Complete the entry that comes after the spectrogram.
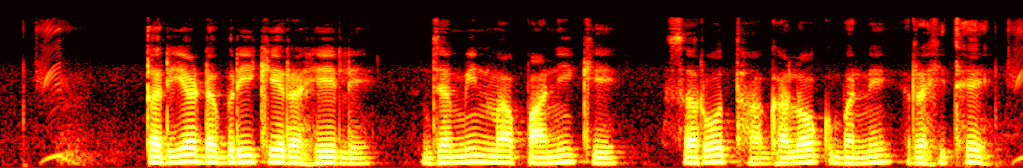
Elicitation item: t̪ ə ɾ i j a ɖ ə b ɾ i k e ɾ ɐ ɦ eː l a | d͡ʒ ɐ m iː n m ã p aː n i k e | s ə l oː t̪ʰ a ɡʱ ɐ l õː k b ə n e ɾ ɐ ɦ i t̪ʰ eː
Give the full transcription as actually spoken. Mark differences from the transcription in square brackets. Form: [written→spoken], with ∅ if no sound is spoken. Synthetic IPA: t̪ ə ɾ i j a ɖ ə b ɾ i k e ɾ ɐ ɦ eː l [a→e] | d͡ʒ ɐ m iː n m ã p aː n i k e | s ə [l→ɾ] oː t̪ʰ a ɡʱ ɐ l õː k b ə n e ɾ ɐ ɦ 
